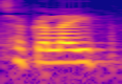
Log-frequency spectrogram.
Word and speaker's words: chocolate: true okay I prefer chocolate ice cream chocolate chocolate ice cream instead of vanilla ice cream vanilla vanilla yes it's interesting we say chocolate chocolate two syllables chocolate chocolate chocolate chocolate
